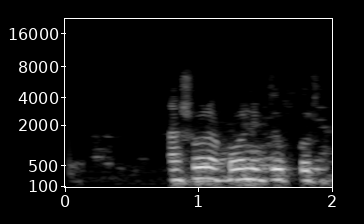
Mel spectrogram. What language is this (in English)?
Kinyarwanda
